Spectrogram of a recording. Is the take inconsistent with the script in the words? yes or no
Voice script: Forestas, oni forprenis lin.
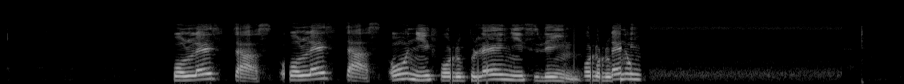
yes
